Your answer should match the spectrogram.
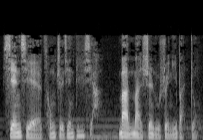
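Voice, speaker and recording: A man's voice: low voice, a little slow, a bit bright, breathy edge, lo-fi sound. A man narrating a suspense audio drama in a dramatic, scripted storytelling style. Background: music.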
